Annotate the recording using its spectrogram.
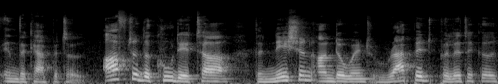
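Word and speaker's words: coups d'état: So it's C-O-U-P-S, but it's still pronounced coup. The S is silent, coup d'état.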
